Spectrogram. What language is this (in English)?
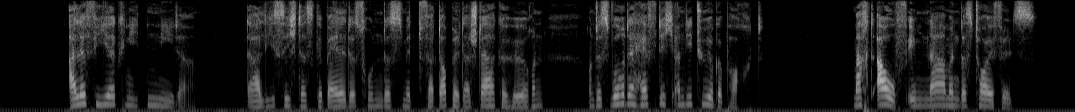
German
